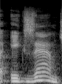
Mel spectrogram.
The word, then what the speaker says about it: exam: 那么 exam 这个单词很难发，首先那个 g 是不用发音的，叫 e 气流阻塞一下变成 exam，而且没发音 a，后面跟的是 m 或者 n 的时候，中间要加一个 a 这个发音，为了更加的顺畅，变成 m exam exam was 跟 exam 有一个连音，叫 was exam was exam。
